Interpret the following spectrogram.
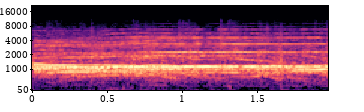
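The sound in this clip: A comedy club audience at Comedy Works in Denver cheers and whoops for a guest, a loud, continuous wall of crowd noise with high shouted tones that holds steady for the whole two seconds.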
